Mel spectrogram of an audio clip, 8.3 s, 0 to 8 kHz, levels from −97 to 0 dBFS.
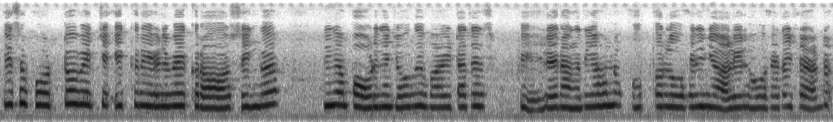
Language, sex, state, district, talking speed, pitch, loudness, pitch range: Punjabi, male, Punjab, Fazilka, 180 wpm, 270 Hz, -14 LUFS, 250-290 Hz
